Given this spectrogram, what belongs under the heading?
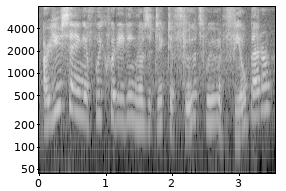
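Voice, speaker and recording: A woman's voice: fairly high pitch, lively intonation, fairly quick, slight background noise, lightly acted. A woman playing a concerned, curious mother who interviews an expert in a scripted drama, wide-eyed and sympathetic. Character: concerned, curious mother seeking diet advice. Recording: clear music bed behind the voice.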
